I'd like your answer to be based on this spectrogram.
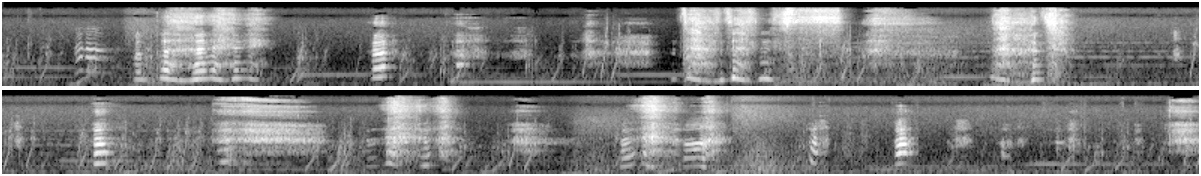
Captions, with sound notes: (laughing) What the heck! (laughter)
